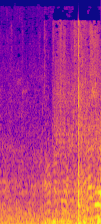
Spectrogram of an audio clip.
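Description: Dull thuds from boxers moving and punching in the ring, with a sharp smack of an impact about one and a half seconds in, over arena background noise and faint voices.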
